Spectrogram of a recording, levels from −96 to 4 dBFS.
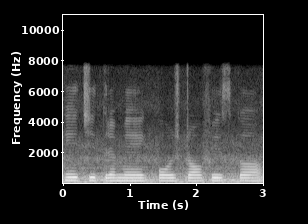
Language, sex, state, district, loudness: Hindi, female, Chhattisgarh, Raipur, -13 LUFS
